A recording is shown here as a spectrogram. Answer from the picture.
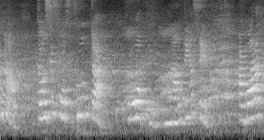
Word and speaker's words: coco: O primeiro co é a sílaba tônica, mais forte.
